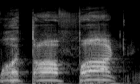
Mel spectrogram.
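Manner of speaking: angry dad voice, high, loud, slow drawn-out yell.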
